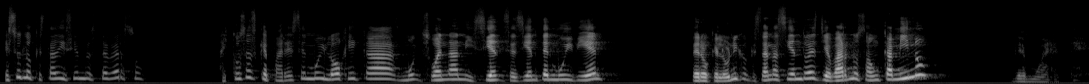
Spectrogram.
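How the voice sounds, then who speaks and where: Man, pastor's sermon, high voice, animated, questioning the congregation.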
